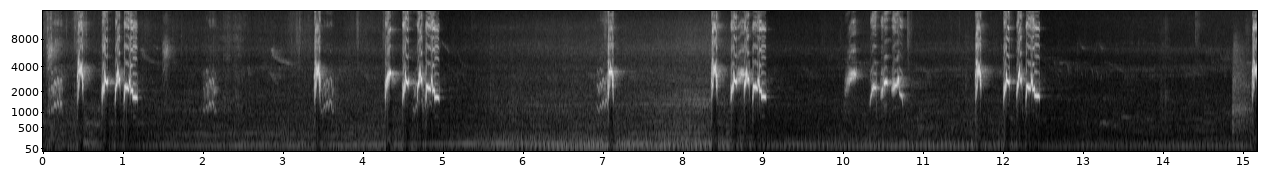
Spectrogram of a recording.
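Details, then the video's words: Red-whiskered bulbul singing during voice training: short, bright warbled bursts of a few quick notes, spaced by pauses of one to three seconds, over a steady low background hum. "luyện giọng chào mào hót hay - căng lửa, chào mào hót quá phê"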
